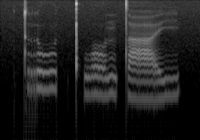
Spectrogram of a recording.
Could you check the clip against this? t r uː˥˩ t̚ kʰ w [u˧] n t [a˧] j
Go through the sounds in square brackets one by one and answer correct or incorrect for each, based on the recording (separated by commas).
incorrect, incorrect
